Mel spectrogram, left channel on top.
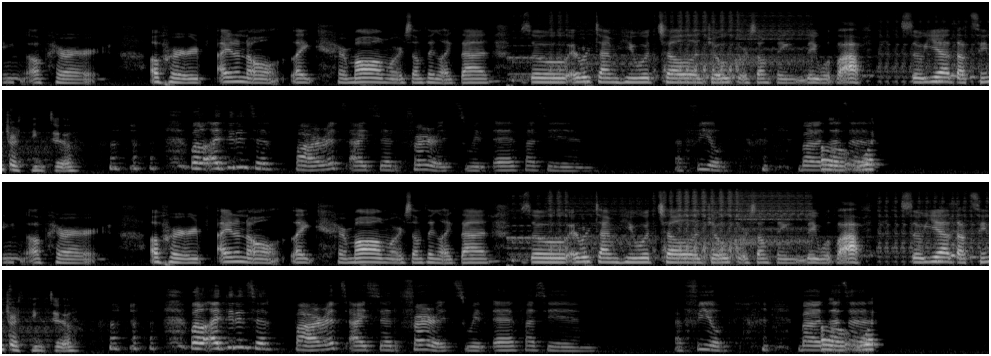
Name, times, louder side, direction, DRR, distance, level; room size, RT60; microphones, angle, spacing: voice 1, 0.0-8.7 9.0-10.6 18.1-18.6, right 1 dB, 5° right, 0.5 m, -29 dB
voice 2, 4.9-5.3 9.3-9.6 10.9-15.8 16.6-18.6, right 4 dB, 55° right, 1.2 m, -36 dB
sound 1, 5.0-10.6, right 2 dB, 85° right, 2.5 m, -42 dB
6.2 x 3.0 x 2.3 m
head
